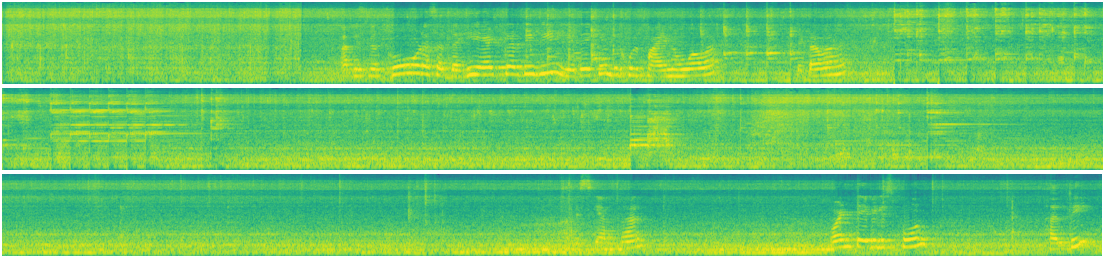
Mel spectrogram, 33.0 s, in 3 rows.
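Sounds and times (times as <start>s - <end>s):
food sizzling in hot oil: 0.0s - 33.0s
metal spoon scraping pot: 8.9s - 12.8s.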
